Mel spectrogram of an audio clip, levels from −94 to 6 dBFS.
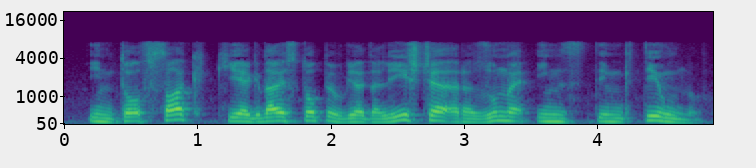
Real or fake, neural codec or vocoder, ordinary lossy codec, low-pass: fake; codec, 16 kHz, 2 kbps, FunCodec, trained on Chinese and English, 25 frames a second; MP3, 64 kbps; 7.2 kHz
